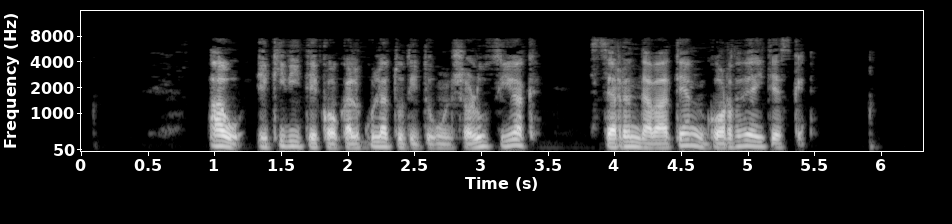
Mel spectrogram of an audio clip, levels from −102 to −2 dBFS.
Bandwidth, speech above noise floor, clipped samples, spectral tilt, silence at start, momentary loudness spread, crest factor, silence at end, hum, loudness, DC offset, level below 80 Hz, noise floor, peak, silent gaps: 7.6 kHz; 57 dB; under 0.1%; -7.5 dB/octave; 0.95 s; 12 LU; 20 dB; 0.9 s; none; -22 LUFS; under 0.1%; -64 dBFS; -79 dBFS; -2 dBFS; none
